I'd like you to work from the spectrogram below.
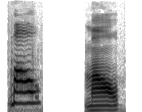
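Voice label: "mao1", Mandarin Chinese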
